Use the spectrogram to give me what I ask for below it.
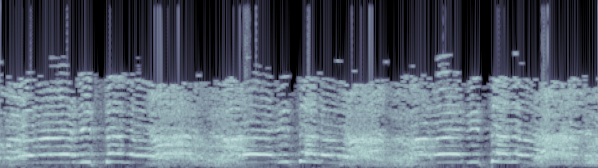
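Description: A crowd at a religious gathering chants a religious slogan, loud shouted phrases in unison repeated in a steady rhythm with short gaps between each burst.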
